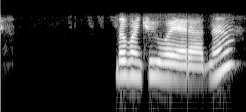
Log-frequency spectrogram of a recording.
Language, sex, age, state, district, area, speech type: Kashmiri, female, 30-45, Jammu and Kashmir, Anantnag, rural, conversation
